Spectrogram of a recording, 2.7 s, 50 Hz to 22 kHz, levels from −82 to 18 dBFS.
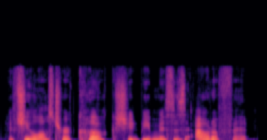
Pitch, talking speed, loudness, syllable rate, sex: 160 Hz, 200 wpm, -19 LUFS, 4.9 syllables/s, female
